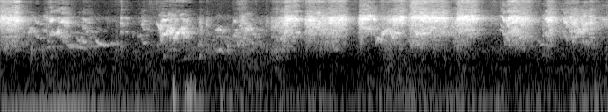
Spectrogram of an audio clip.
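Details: Shrill, rapid squawks and sharp high chirps from pet lovebirds come in quick uneven succession, several per second, forming a busy, piercing chatter.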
